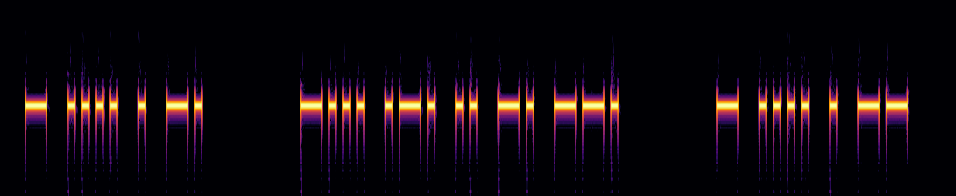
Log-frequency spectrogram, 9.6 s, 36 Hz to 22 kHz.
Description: Morse code, heard as a keyed tone, about 17 wpm, 700 Hz. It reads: THEN BRING THEM
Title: 2x Word-Spacing - Sentences from Top 500 Words - 17wpm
